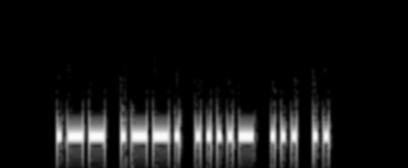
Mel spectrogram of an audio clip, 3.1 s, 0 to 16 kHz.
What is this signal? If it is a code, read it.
Morse code, heard as a keyed tone, about 30 wpm, 700 Hz. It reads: WP4SI
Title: USA Call Signs - 5 Characters - Repeated 3x - 30wpm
